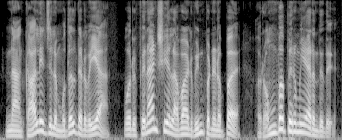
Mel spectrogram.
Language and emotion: Tamil, happy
